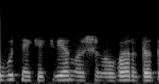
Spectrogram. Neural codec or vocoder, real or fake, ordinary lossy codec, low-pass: vocoder, 44.1 kHz, 80 mel bands, Vocos; fake; AAC, 48 kbps; 7.2 kHz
